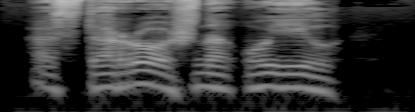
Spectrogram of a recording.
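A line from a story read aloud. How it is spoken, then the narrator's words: Whisper. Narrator (Russian): прошептал фон Хельрунг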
